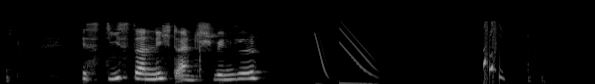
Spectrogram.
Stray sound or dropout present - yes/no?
yes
